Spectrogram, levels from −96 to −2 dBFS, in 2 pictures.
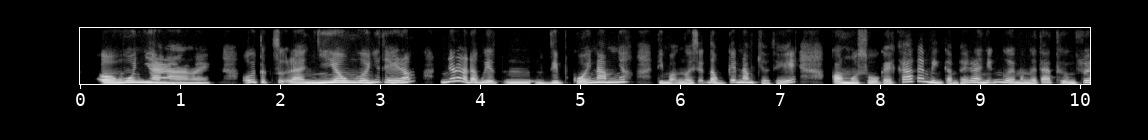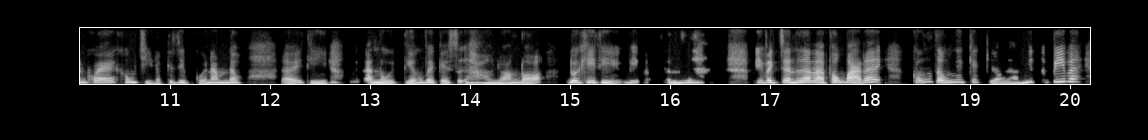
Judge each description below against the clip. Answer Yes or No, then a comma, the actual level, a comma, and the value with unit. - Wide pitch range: No, average, 4.8 semitones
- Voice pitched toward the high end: Yes, high, 240 Hz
